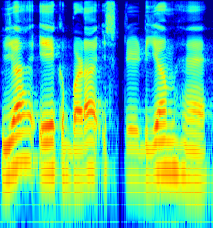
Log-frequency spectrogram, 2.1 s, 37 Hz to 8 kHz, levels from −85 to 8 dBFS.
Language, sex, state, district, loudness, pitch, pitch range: Hindi, male, Jharkhand, Ranchi, -16 LUFS, 135 Hz, 120-140 Hz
